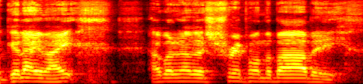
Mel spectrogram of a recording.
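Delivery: loud, hammed-up Aussie catchphrase; butchered Australian accent. Host teasing an Australian viewer, butchered Aussie accent. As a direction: do a badly faked Australian accent. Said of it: "I'm butchering an accent right now".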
